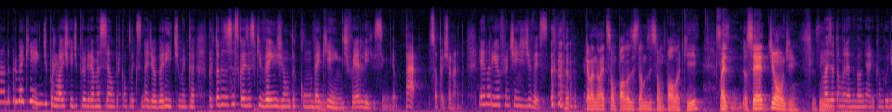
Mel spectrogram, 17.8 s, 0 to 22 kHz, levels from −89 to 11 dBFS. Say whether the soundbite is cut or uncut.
cut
